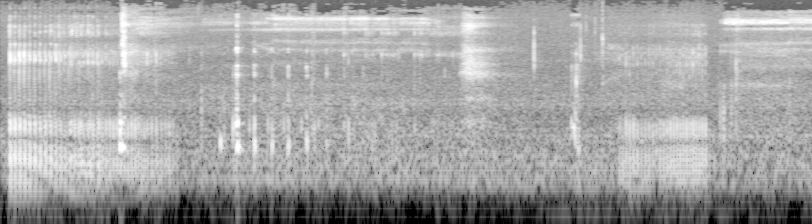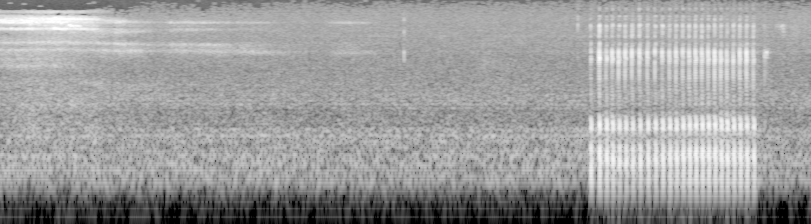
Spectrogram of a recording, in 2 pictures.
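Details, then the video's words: Snoring from Kirby, an English bulldog aged eight months, while cuddling: three separate rough, raspy snore bursts spread across the recording, with scattered rustles and clicks and quiet stretches between them. "Bulldog snores"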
